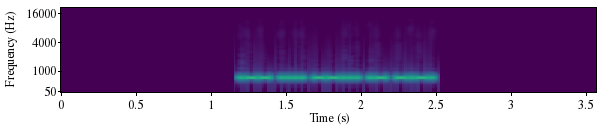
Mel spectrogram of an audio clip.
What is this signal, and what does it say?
Morse code, heard as a keyed tone, about 53 wpm, 700 Hz. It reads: WH7AC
